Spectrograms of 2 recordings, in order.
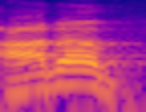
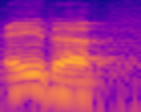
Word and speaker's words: Ada: not as powerful as ada as ada sorry i've realized recently that i'm mispronouncing ad it's actually ada it's named after ada lovelace who was a mathematician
